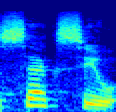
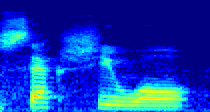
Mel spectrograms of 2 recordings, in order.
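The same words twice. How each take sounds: First: The middle consonant is a plain s sound. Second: The middle consonant is an sh sound. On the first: The speaker calls it wrong. "不读成sexual" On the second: The speaker calls it right. "一般会变成sh 这个声音。"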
